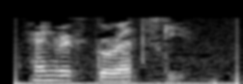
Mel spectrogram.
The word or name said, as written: gorecki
